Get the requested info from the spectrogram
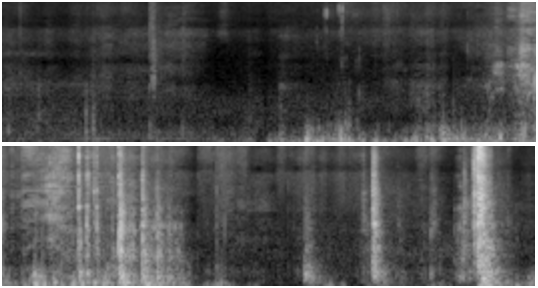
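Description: A pickup's tailgate and bed cover being handled: a few seconds of rattling and knocking, then three sharp knocks, the loudest near the end as the tailgate is shut.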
